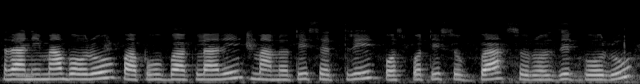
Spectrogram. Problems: none marked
